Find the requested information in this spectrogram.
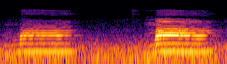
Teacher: Ma is high and flat.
